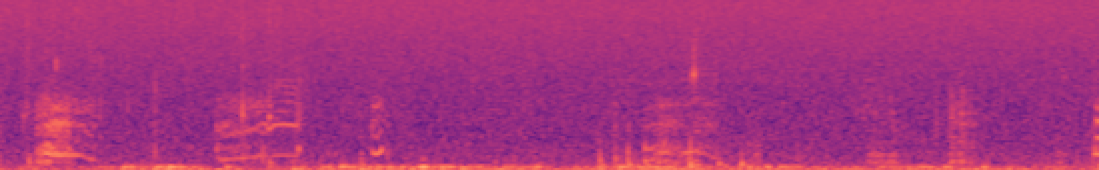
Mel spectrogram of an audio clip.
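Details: Cat nursing and tending her six-day-old kittens: several short mews, one sliding upward then flattening, spaced among soft rustling and clicks, with a continuous deep hum beneath.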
